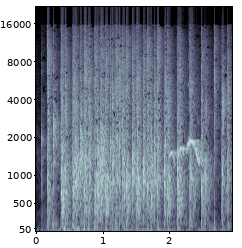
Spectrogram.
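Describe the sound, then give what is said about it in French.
An audience at a concert applauds loudly and steadily for about three seconds to vote for a third song, a dense wash of rapid claps, with a short rising whistle cutting through near the end. “Vous voulez un troisième titre? On le fait à l'applaudimètre.”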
